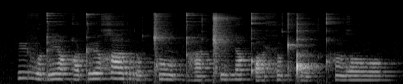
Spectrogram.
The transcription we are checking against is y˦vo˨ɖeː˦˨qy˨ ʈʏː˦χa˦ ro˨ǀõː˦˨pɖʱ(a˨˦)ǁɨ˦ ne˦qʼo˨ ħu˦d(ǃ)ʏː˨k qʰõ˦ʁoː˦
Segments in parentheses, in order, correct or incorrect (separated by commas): incorrect, correct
